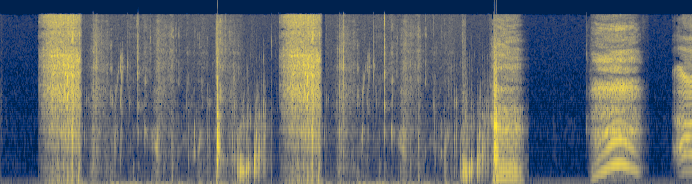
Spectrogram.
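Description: Close-up eating sounds: several crunching, chewing bites in a row, then a short voiced grunt that rises and falls in pitch near the end.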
